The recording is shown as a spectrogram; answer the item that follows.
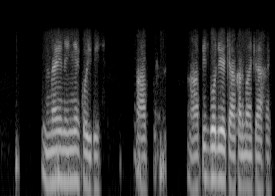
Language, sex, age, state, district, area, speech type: Urdu, male, 30-45, Telangana, Hyderabad, urban, conversation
